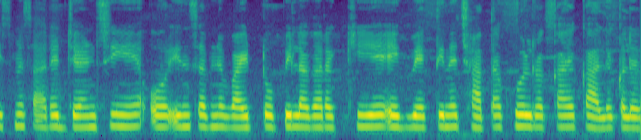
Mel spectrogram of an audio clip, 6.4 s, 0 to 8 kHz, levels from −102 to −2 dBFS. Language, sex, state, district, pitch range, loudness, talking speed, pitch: Hindi, female, Punjab, Pathankot, 195-205 Hz, -16 LUFS, 225 wpm, 195 Hz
